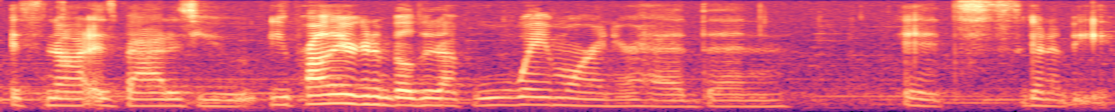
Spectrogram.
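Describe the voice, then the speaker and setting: Over music in the background, a woman talks at a moderate pace and medium pitch with ordinary pitch variation. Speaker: vlogger sharing birth story. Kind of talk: casual vlog monologue. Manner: rambling, filler-heavy.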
